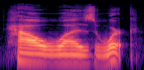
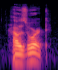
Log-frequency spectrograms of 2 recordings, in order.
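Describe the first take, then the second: First: The phrase is spoken very slowly. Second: The phrase is spoken at fast natural speed. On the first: "At first, it will be very slow" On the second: "At the end, it will be native speaker speed"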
